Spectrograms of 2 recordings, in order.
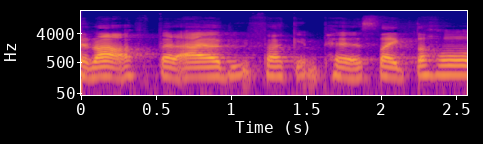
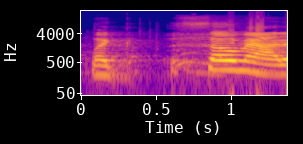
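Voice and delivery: even louder, slow, punching so mad; louder repeat; 4 semitones higher, 13 dB louder, slower than usual. Real, not acted. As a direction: hammer it home louder. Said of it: "I get so mad".

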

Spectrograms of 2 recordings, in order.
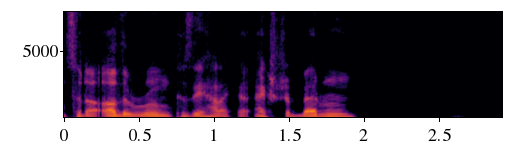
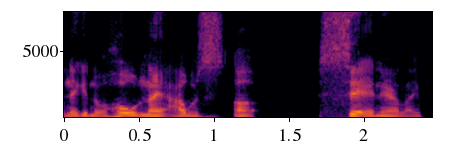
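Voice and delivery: usual speaking voice

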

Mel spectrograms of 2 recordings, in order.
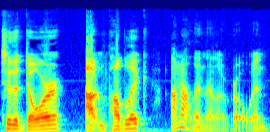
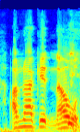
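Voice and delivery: firm, raised-pitch protest; insistent denial; 6 semitones higher, 4 dB louder than usual. Real, not acted. Host refusing to accept getting old, insistent denial. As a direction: deny it flatly to the teaser. Denying age to teasing partner.

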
